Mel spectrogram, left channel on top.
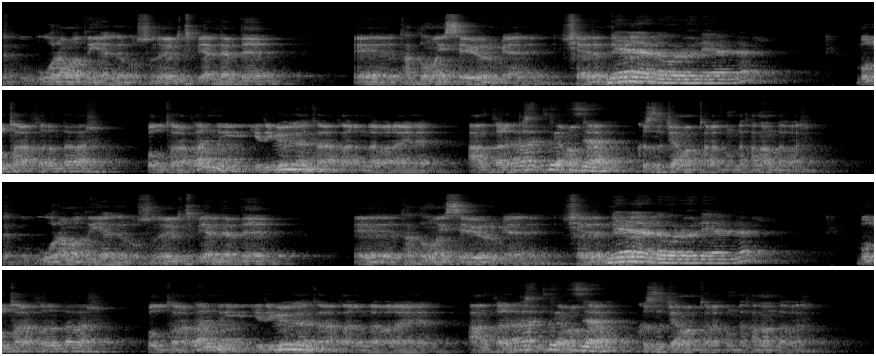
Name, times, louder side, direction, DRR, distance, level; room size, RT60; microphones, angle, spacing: voice 1, 0.0-2.6 3.5-6.6 8.5-9.7 10.2-13.0 13.4-14.7 15.1-16.8, left 1 dB, 40° left, 0 dB, 0.9 m, -30 dB
voice 2, 6.0-7.6 10.6-11.1 11.4-12.0 13.8-14.8, equal, 5° right, -2 dB, 0.3 m, -26 dB
5.3 x 3.4 x 2.2 m, 1.2 s
head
